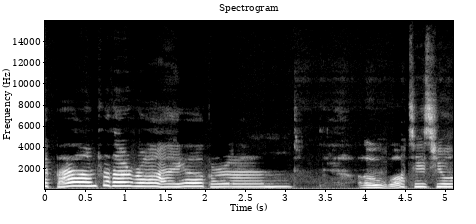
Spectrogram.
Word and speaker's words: Rio: we're bound for the Rio Grande. I have to take you to task there, Gwyneth. I know somebody's told you it's Rio. It's not. It's a Spanish word. It's Rio.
